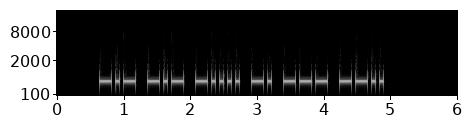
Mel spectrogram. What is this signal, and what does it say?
Morse code, heard as a keyed tone, about 20 wpm, 700 Hz. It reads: KK6NOZ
